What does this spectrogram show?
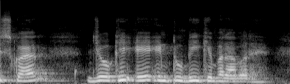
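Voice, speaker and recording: Noticeable background noise and an audible room echo surround the speech. The speaker moves at a moderate pace with ordinary pitch variation. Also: man. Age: 60s. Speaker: math teacher. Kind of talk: lecture.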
